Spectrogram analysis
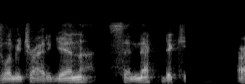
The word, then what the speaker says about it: synecdoche: So that is, let me try it again, Synecdoche.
